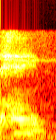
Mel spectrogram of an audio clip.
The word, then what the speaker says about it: Hoehn: How do you pronounce that? We say it Hayne. Hane.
